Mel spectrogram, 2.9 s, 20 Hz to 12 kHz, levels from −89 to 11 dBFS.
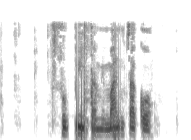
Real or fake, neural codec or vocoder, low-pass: real; none; 7.2 kHz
